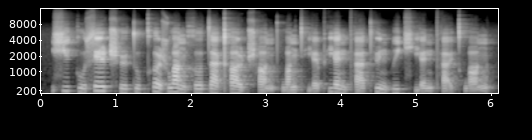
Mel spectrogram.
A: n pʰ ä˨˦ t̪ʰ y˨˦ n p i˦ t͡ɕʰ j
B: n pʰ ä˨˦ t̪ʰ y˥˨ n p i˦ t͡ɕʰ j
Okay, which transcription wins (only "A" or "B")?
B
